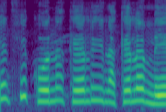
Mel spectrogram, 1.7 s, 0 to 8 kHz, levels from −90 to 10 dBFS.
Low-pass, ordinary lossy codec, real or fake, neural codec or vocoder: none; none; real; none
